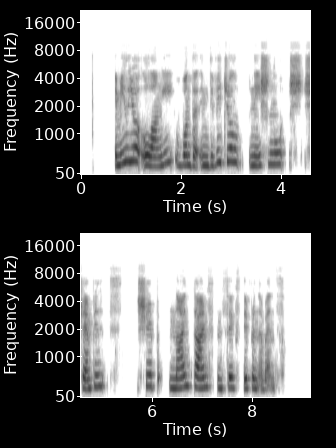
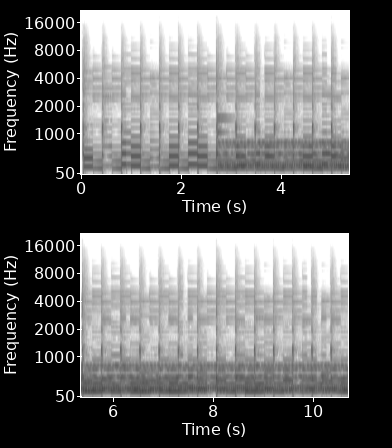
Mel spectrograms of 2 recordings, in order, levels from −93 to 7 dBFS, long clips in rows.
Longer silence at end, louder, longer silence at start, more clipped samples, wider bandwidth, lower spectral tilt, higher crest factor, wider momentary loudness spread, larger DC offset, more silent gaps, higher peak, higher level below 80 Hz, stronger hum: first, 0.7 s vs 0 s; first, -25 LUFS vs -29 LUFS; first, 0.65 s vs 0 s; neither; second, 7.4 kHz vs 12 kHz; second, -4.5 dB/octave vs -6.5 dB/octave; about the same, 18 dB vs 16 dB; first, 12 LU vs 5 LU; neither; neither; first, -8 dBFS vs -12 dBFS; second, -82 dBFS vs -60 dBFS; neither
